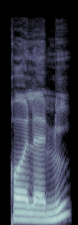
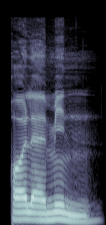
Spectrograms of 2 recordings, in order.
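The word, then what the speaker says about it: قَلَمٍ: On va le prononcer qalamin. Et qu'est-ce qu'on va faire? On va doubler al-kasratu. Ça donne qalamin. Ici, on a deux kasra. Et on va lire qalamin. Et non qalami. Non.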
